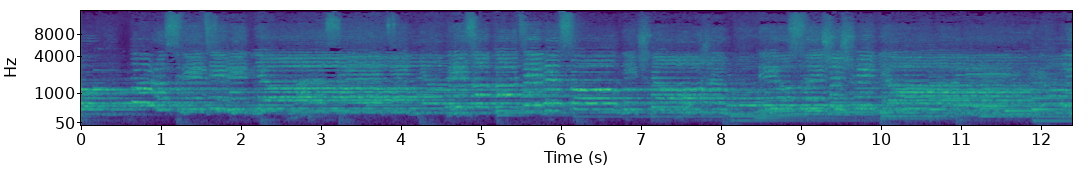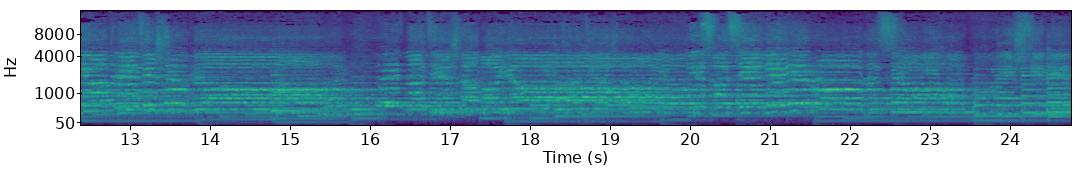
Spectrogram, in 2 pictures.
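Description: A church choir singing a slow Russian hymn in harmony, with held chords over a moving bass line and piano accompaniment.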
